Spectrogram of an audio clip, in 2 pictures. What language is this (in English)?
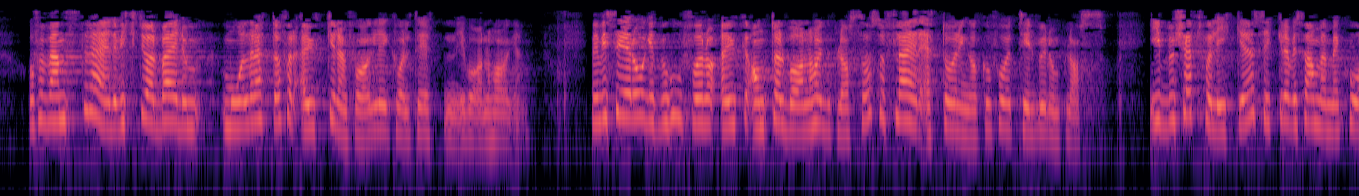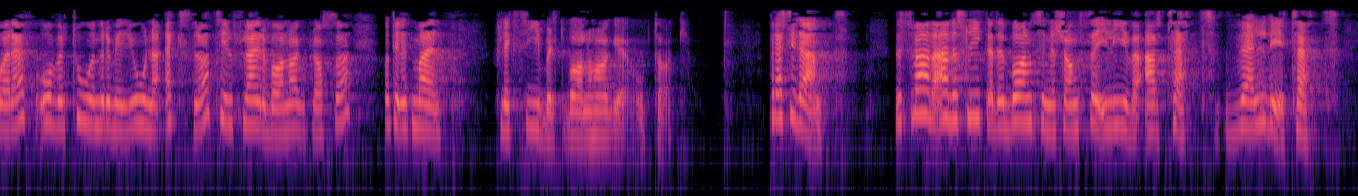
Norwegian Nynorsk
